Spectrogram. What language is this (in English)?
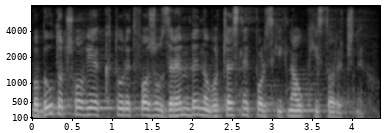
Polish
